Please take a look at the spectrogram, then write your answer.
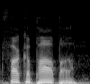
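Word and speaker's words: Whakapapa: leave the car at faka Papa yeah faka papa the wh is pronounced as F Village and we start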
